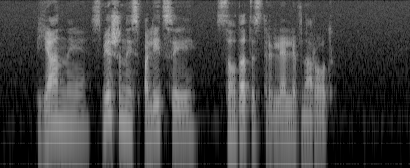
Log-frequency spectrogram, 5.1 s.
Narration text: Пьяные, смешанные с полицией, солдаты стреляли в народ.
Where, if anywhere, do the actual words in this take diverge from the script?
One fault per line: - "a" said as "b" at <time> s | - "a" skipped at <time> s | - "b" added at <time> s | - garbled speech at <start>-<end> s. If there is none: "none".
none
